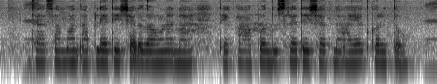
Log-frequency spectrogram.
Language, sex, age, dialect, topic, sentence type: Marathi, female, 25-30, Southern Konkan, banking, statement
